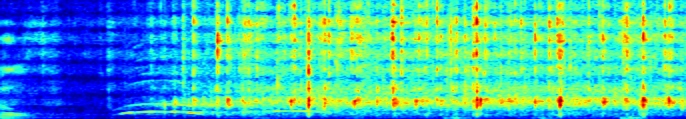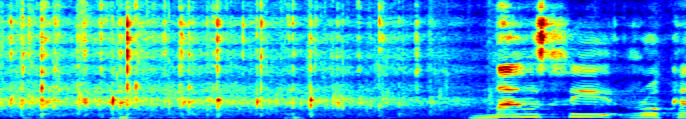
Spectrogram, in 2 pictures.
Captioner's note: audience applauding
